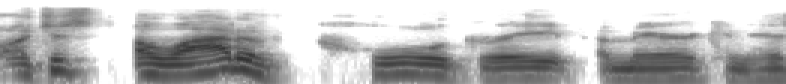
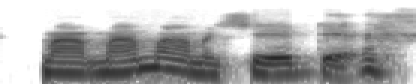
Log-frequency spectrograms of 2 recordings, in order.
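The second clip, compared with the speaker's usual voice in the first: high put-on Southern Louisiana country accent; 5 semitones higher, 3 dB louder than usual. Joking about Alabama, imitating a movie character: Bobby Boucher voice. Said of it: "I was thinking of, like, Bobby Boucher".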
